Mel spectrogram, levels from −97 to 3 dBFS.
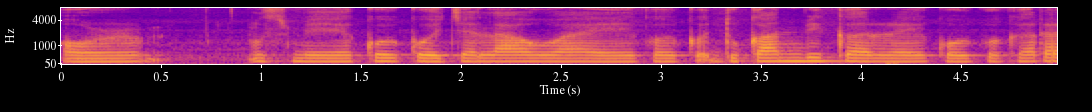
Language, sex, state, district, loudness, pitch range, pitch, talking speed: Hindi, female, Arunachal Pradesh, Papum Pare, -19 LUFS, 165-170 Hz, 170 Hz, 215 wpm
